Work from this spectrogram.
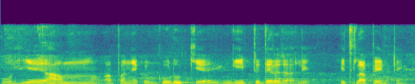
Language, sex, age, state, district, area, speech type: Maithili, male, 18-30, Bihar, Sitamarhi, rural, spontaneous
